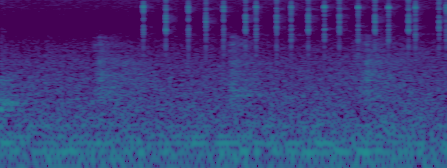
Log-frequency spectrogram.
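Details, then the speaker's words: Microsoft computer mouse, microswitch cover refitted the right way after contact cleaning, fixing double-click problem: crisp, sharp, distinct clicks about seven per second; button switch working properly again. "entend le bruit du microcontacteur, tout va bien. Donc il a été remonté dans le bon sens et ça fait à nouveau clic quand on appuie dessus."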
